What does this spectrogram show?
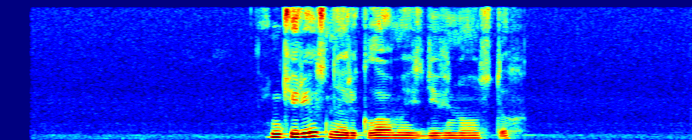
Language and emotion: Russian, sad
